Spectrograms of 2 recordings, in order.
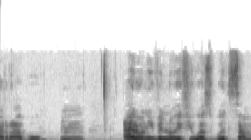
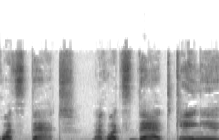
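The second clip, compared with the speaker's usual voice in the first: put-on angry man's voice with attitude. Retelling how a man at a meeting questioned a ring: imitating an angry man with attitude. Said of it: "with so much attitude and so much anger".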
